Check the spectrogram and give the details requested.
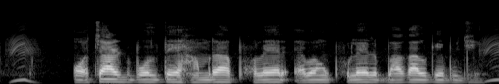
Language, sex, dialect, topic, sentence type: Bengali, male, Jharkhandi, agriculture, statement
